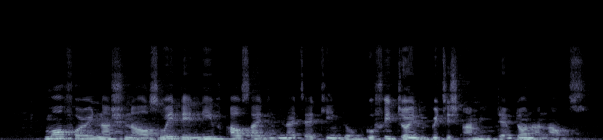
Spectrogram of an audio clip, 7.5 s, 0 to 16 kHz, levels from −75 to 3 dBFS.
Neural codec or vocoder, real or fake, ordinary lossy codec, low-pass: none; real; MP3, 96 kbps; 10.8 kHz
